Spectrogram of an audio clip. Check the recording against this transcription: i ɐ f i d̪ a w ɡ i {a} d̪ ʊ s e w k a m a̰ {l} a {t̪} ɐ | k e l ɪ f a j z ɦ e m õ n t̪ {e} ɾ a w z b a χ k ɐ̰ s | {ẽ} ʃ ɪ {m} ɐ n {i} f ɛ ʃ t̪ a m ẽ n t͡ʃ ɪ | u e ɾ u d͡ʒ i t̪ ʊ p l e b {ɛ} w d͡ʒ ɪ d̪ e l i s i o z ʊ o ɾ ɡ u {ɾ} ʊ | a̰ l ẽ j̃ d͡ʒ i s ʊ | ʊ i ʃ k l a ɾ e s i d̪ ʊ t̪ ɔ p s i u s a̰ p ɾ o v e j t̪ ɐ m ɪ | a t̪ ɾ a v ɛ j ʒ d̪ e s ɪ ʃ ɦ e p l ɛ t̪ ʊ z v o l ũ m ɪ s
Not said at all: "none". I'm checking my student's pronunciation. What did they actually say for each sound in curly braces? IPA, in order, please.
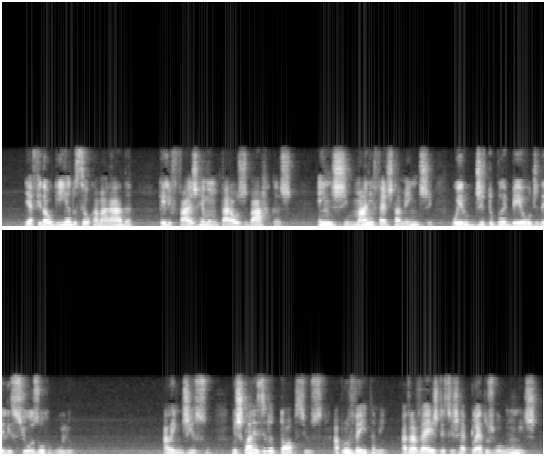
ɐ, ɾ, d̪, a, ẽ, m, i, e, ʎ

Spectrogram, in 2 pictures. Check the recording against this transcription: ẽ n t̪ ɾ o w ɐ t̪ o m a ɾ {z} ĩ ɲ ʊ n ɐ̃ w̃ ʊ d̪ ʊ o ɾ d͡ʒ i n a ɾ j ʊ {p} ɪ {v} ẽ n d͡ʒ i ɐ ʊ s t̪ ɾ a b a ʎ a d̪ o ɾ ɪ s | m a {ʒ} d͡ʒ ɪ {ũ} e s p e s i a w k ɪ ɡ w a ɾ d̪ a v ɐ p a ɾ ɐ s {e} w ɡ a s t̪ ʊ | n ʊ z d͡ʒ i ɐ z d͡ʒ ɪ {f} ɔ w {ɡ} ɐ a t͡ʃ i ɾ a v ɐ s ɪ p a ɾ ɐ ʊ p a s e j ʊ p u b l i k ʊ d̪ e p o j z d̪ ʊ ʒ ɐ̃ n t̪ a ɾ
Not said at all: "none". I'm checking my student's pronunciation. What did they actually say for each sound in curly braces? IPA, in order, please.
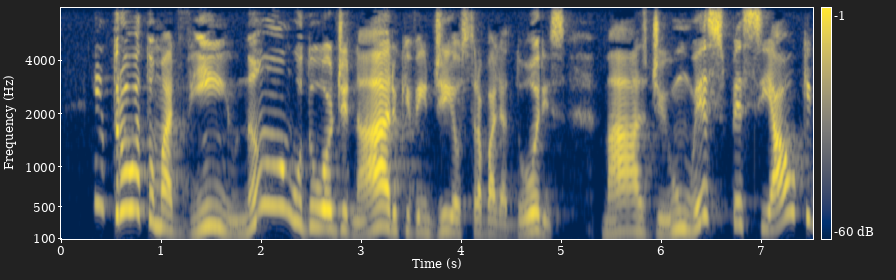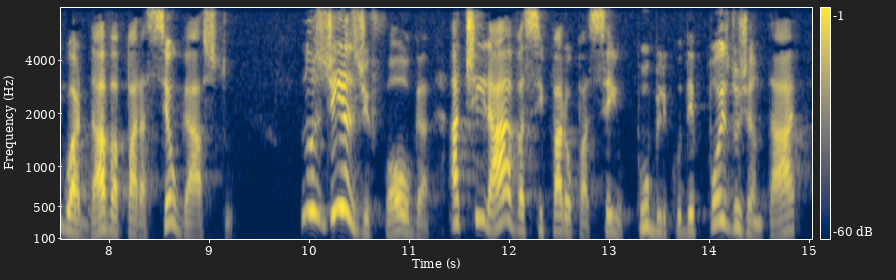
v, k, v, z, ũ, e, f, ɡ

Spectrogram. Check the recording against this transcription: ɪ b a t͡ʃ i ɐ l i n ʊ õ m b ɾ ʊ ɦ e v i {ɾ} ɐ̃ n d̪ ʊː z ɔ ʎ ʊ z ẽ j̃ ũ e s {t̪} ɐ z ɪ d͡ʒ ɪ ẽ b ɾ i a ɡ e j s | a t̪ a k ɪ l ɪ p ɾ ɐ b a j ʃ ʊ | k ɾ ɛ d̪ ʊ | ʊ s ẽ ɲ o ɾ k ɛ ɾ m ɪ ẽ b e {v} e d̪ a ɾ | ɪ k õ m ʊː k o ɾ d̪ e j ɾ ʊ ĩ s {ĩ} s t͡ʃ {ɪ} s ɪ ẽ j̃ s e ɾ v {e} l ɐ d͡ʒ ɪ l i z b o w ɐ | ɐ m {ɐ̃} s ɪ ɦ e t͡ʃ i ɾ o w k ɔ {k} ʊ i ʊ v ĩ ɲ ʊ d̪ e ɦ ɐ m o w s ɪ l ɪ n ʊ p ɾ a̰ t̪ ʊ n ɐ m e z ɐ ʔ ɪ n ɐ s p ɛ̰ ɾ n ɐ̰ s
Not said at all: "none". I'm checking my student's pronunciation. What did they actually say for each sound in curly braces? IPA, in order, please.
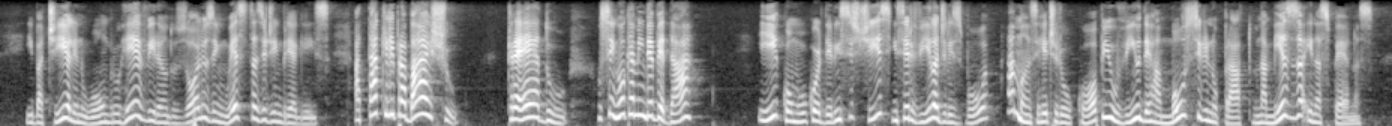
ɾ, t̪, b, i, i, i, ɐ̃, p

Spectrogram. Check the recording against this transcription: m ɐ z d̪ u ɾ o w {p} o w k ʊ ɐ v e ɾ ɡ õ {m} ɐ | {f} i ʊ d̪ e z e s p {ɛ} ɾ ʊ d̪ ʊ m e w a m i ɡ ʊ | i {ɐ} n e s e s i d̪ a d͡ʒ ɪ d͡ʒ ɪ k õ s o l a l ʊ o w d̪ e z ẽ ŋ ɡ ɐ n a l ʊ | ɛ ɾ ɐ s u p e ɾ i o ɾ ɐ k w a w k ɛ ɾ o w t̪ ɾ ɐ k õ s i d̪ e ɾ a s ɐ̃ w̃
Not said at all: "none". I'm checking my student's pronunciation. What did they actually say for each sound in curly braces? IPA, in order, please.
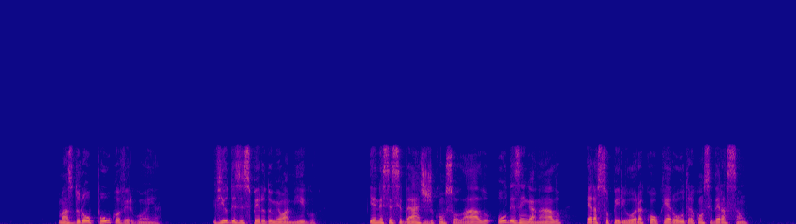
p, ɲ, v, e, ɐ

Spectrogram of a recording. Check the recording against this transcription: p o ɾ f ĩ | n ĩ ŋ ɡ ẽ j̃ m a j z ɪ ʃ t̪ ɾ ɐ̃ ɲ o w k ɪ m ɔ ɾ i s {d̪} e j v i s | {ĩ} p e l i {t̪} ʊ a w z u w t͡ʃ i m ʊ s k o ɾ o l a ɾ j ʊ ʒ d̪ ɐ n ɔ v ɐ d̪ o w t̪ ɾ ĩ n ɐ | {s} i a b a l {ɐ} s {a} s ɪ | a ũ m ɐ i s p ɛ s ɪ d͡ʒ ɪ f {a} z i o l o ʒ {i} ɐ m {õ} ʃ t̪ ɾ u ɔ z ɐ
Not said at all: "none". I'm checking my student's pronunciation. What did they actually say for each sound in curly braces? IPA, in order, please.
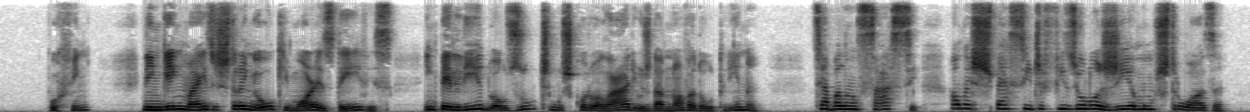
d̪, ĩ, d̪, s, ɐ̃, a, i, i, õ

